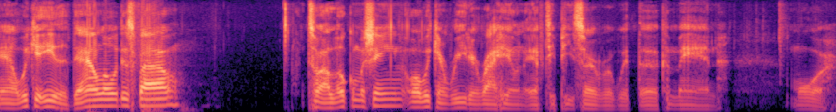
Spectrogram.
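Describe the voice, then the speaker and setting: A man with a strong Southern US accent and a very deep, low pitch, very wide pitch swings, big swings in loudness, a moderate pace, long, frequent pauses, and a dry, close sound with no echo. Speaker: cybersecurity instructor. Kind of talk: live tutorial.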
